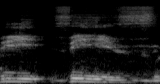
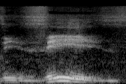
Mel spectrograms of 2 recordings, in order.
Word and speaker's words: disease: So, sẽ đọc là D thì là disease. Nghĩa mình viết S-E nhưng mà mình đọc D. Thì sẽ là disease.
